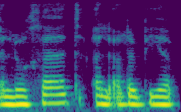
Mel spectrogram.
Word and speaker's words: اللغات العربية: You pronounce the T, اللغات العربية, because it's an إضافة.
